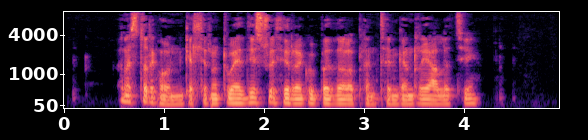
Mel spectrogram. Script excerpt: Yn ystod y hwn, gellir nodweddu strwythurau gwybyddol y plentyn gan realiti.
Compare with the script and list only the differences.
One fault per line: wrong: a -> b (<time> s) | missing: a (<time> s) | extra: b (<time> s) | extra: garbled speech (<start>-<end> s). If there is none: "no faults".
no faults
